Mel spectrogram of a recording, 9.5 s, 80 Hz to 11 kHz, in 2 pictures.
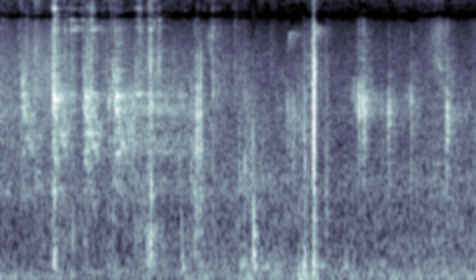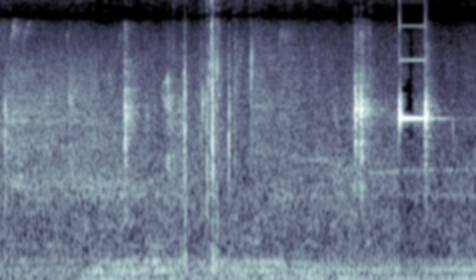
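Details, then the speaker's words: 1998 Evinrude 225hp Vindicator outboard, owner reports rough running, at key-on before starting: amid key and handling clatter, one short high-pitched beep; normal warning horn self-test, alarm working. "Okay, we got a working alarm. We heard the beep."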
